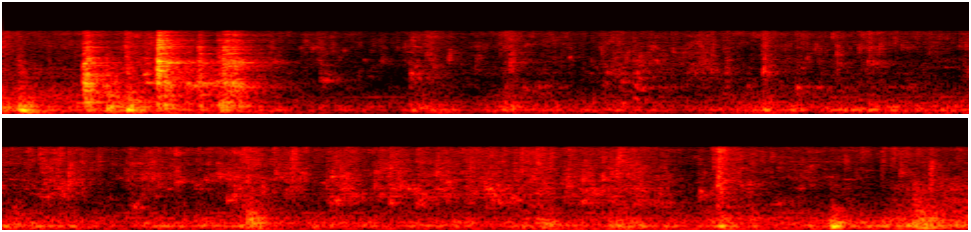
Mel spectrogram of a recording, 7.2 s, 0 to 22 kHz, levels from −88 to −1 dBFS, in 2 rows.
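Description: Throughout, 4-bit ADPCM compression leaves gritty hiss riding every loud passage, unlike swirly perceptual-codec artefacts, with nothing above 7.7 kHz, which fits a 16 kHz sample rate.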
